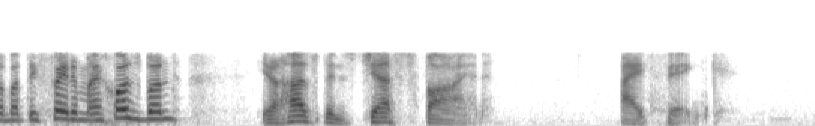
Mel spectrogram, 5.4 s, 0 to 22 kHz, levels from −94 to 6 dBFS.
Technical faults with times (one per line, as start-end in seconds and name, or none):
3.12-3.21 lost AMR speech frames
